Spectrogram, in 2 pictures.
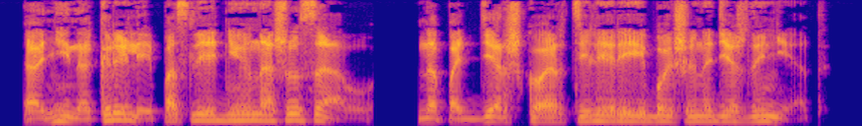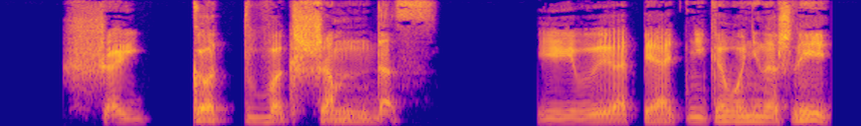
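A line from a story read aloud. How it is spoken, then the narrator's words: Through clenched teeth. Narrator (Russian): Сквозь зубы бросил собеседник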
